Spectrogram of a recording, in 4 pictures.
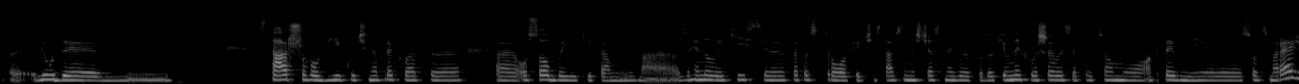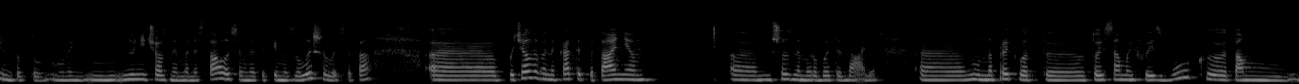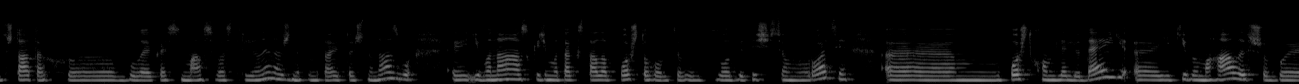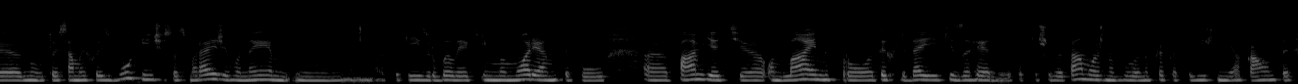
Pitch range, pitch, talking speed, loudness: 195-215 Hz, 200 Hz, 125 wpm, -43 LUFS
